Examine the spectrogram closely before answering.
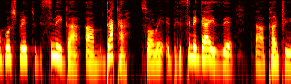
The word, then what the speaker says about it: Dakar: Now I'll go straight to the Senegal, Dakar. Sorry, Senegal is the country. Dakar is the capital. It's D-A-K-A-R, Dakar.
